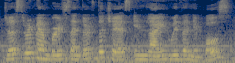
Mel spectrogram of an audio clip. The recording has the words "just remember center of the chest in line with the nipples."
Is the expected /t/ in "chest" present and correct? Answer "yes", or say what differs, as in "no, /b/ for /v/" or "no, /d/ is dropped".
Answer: no, /t/ is dropped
